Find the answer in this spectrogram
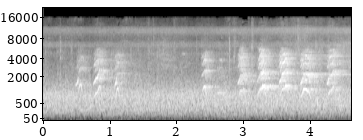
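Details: Two Grey-headed Fish Eagles at Ulu Pandan Park Connector, Singapore, on 30 June 2021 at 6.55pm: clusters of harmonic yelping notes in short bursts, growing louder and quicker toward the end, over a constant background hiss.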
